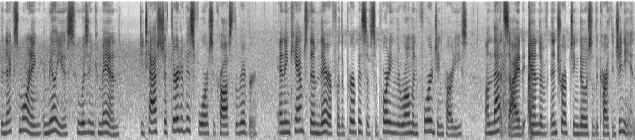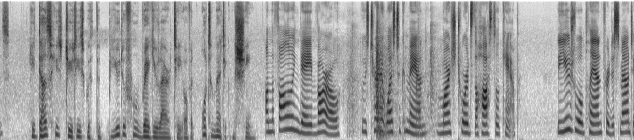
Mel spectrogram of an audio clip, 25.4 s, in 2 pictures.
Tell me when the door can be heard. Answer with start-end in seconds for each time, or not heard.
9.9-10.7, 19.6-21.4.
